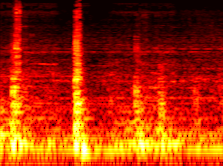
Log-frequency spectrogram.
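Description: Sound effect of a VCR loading and playing a videotape: a steady motor whir with three mechanical clunks about half a second apart, the loudest near the middle.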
